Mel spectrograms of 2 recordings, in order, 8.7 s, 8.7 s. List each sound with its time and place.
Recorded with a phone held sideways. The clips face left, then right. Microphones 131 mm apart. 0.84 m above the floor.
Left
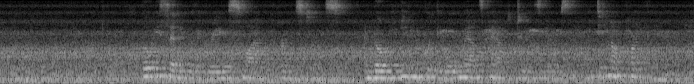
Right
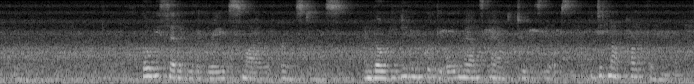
1.8 s a woman speaking: 25° right (ahead or behind), 0.9 m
